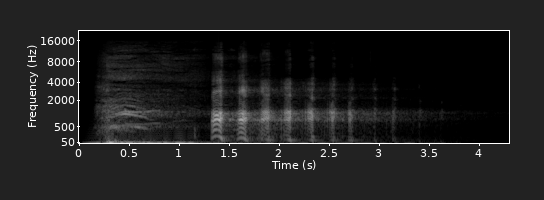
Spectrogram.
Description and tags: Laugh Evil 00
An evil male laughter sound to be used in horror games. Useful for setting the evil mood, or for when human characters inflicting others pain or planning something devious.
